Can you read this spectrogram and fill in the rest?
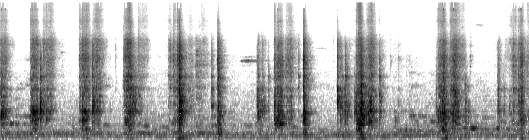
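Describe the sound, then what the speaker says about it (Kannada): A knife chopping onions on a wooden board, a close run of sharp repeated thuds in uneven bursts with brief pauses between them. "ಈರುಳ್ಳಿ ಕಟ್ ಮಾಡ್ಕೊತಾ ಇದ್ದೀನಿ"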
